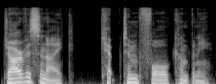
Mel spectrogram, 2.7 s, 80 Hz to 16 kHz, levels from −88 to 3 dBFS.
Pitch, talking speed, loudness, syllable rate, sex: 115 Hz, 155 wpm, -20 LUFS, 4.7 syllables/s, male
